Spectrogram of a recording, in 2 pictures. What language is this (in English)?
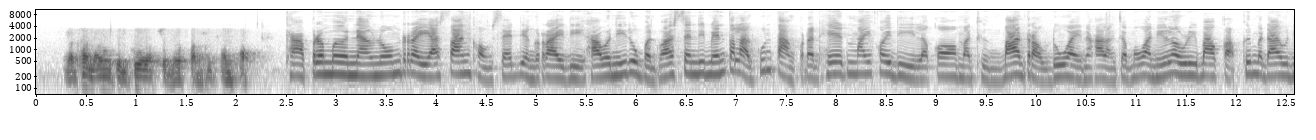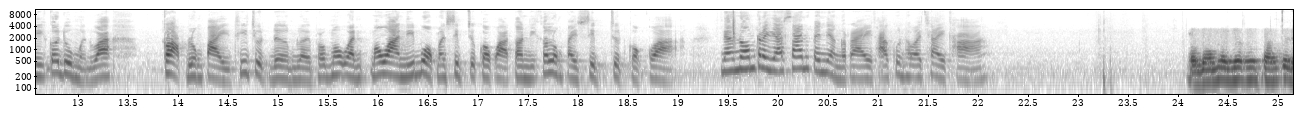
Thai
